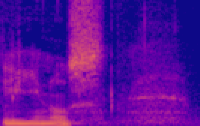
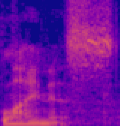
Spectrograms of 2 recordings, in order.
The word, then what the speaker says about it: Linus: I speak Finnish it's Lino's when I speak English its Linus and I really don't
